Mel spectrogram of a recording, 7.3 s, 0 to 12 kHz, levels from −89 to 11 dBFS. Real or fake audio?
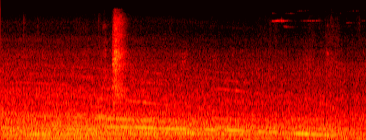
real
